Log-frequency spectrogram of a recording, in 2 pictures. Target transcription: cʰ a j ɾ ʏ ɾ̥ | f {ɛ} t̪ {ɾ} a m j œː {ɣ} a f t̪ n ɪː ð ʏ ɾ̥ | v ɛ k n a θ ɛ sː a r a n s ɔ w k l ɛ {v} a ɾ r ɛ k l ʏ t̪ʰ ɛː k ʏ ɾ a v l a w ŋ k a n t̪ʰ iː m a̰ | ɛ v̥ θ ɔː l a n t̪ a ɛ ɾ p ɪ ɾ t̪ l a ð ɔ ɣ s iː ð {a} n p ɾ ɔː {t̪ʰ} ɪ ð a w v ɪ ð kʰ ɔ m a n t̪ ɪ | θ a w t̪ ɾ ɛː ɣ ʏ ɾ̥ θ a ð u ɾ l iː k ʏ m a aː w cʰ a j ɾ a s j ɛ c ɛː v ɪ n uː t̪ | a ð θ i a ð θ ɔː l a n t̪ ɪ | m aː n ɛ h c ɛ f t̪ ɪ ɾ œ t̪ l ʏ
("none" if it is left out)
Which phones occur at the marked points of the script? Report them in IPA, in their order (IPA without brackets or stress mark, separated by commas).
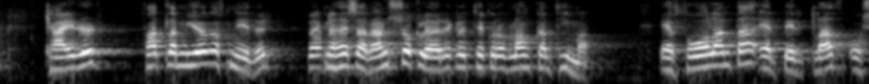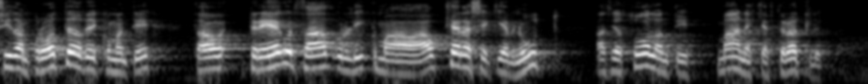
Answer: a, l, ɣ, ɣ, a, t̪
